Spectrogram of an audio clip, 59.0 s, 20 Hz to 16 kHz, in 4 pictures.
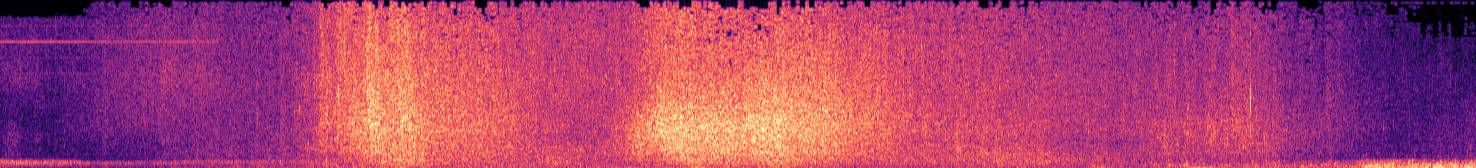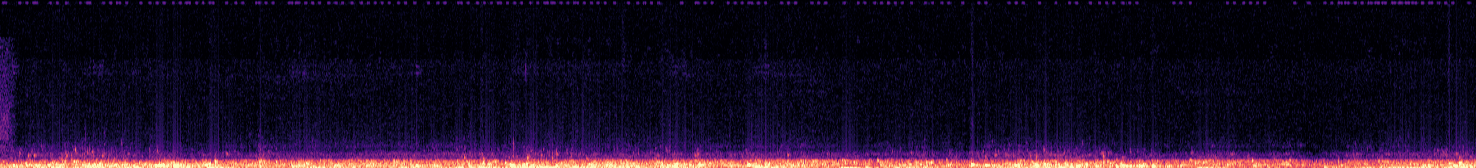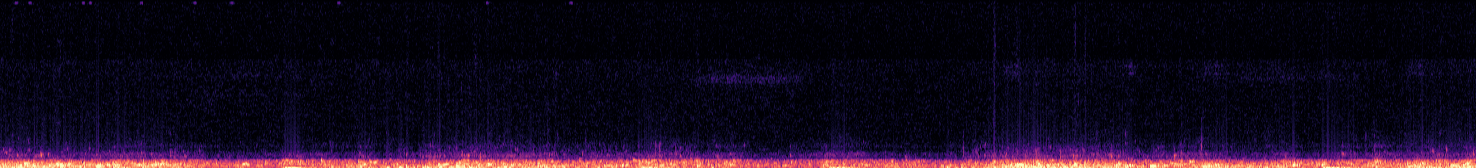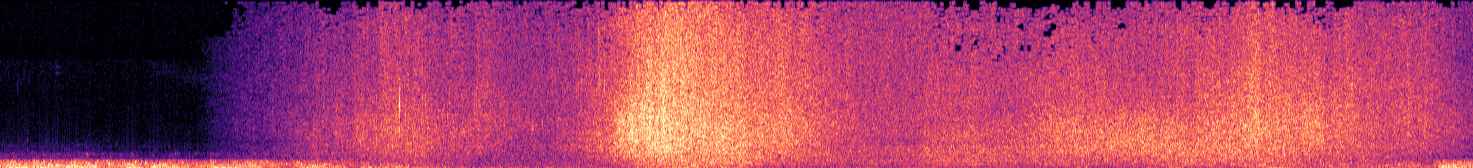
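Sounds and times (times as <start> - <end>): underwater rumble: 0.0 - 59.0
water gurgling: 9.8 - 54.6, 55.8 - 59.0.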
